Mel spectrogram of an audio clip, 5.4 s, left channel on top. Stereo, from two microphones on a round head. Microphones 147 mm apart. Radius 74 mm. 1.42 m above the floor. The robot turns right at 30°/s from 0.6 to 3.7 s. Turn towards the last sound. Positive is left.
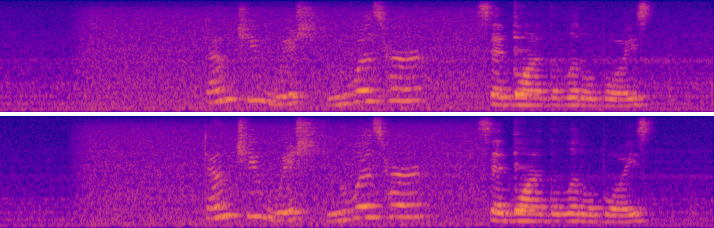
turn(degrees=35)  # may be behind; listen again after turning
